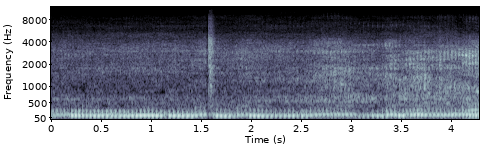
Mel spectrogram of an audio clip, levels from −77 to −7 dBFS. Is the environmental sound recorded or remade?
recorded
